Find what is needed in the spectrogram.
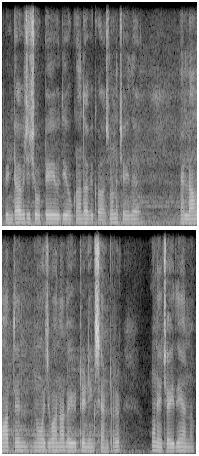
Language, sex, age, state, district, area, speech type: Punjabi, male, 18-30, Punjab, Moga, rural, spontaneous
